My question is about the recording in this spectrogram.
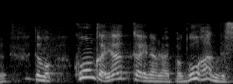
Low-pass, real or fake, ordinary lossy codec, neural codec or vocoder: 7.2 kHz; fake; Opus, 16 kbps; codec, 16 kHz, 16 kbps, FreqCodec, larger model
